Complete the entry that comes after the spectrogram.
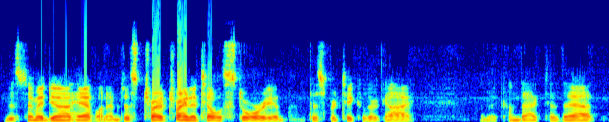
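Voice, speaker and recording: Low-voiced Wisconsin man sketching live. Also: steady tone, fairly quick, dry recording, muffled recording. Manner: thinking aloud while sketching, with frequent fillers and restarts. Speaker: illustrator giving a live drawing demo. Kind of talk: casual live-stream drawing demo, reading viewer questions. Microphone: device mic on a live social video stream.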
